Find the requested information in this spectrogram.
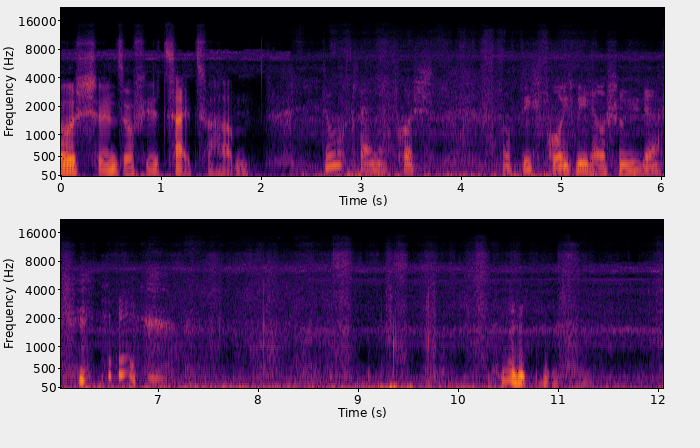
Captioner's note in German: gelächter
